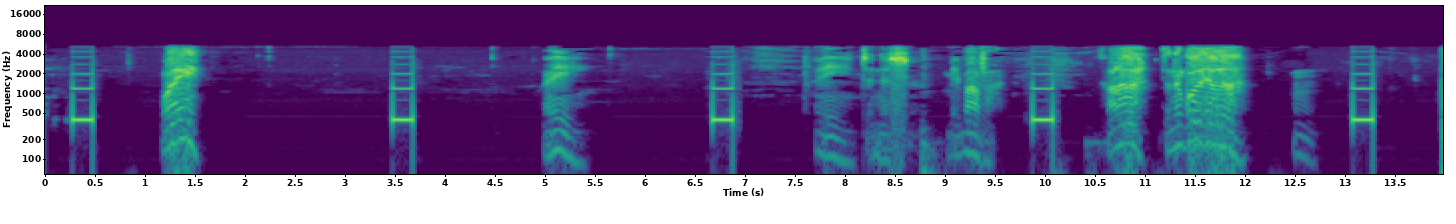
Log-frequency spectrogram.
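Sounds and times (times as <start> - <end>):
short electronic telephone tones on a call-in line from a caller dialing a second phone: 0.0 - 0.5, 3.5 - 3.7, 6.7 - 7.0, 9.9 - 10.2, 13.1 - 13.4
speech: 9.2 - 9.6, 10.6 - 12.0.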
